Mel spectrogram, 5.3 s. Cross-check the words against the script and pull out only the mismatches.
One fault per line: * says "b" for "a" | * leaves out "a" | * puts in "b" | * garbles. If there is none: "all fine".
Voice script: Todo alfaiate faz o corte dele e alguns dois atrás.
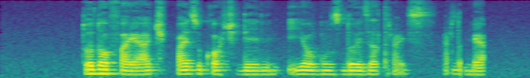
* garbles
